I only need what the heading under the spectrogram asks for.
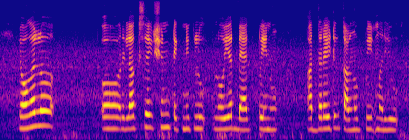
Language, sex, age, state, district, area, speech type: Telugu, female, 18-30, Andhra Pradesh, Eluru, rural, spontaneous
